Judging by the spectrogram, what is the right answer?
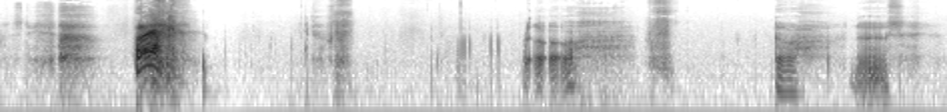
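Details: A sneezing fit of about five sharp sneezes with short pauses, some preceded by a quick intake of breath, in a person with a cold.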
